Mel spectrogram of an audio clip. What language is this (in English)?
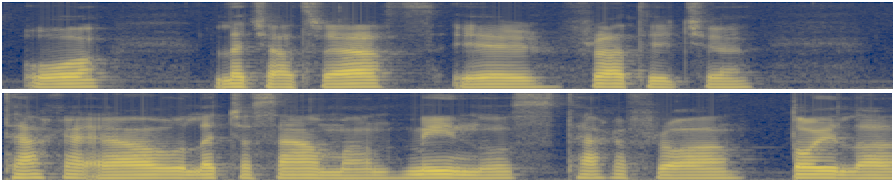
Faroese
